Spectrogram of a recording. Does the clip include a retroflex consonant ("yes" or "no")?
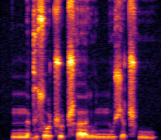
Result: yes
